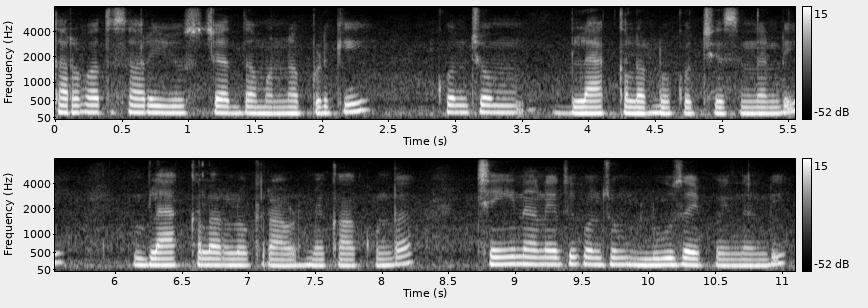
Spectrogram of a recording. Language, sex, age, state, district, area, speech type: Telugu, female, 45-60, Andhra Pradesh, West Godavari, rural, spontaneous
